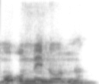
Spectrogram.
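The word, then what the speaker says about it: مُؤْمِنُون: Do not pronounce this wow. Wow is just written down there, okay, as a chair for hamza.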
